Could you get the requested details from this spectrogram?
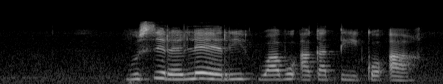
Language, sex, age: Tsonga, female, 20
